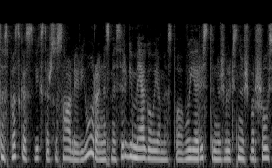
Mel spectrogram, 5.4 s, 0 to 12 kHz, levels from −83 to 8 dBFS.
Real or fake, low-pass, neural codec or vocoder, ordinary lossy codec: real; 7.2 kHz; none; AAC, 48 kbps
